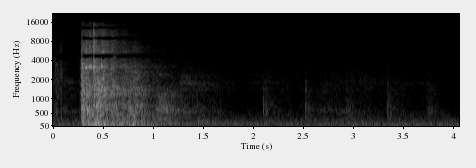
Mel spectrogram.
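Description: A plate-loaded barbell set down hard on a lifting platform: one loud crash about a quarter-second in that fades away over about a second. A few faint footsteps on the rubber gym floor follow.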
